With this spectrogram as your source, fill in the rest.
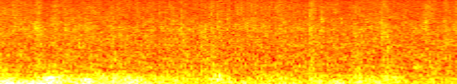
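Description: Steady rainfall hisses evenly with a low rumble of thunder rolling underneath, a soft, continuous downpour with no voices.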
